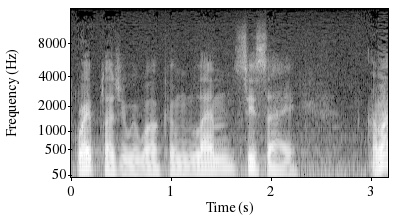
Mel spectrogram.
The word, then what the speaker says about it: Sissay: and tonight with great pleasure we welcome LEM Cisse am i pronouncing that correctly yes Cisse I'm getting it right born 21 years ago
